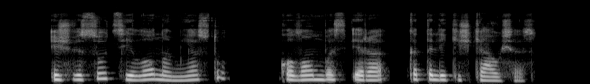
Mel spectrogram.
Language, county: Lithuanian, Vilnius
